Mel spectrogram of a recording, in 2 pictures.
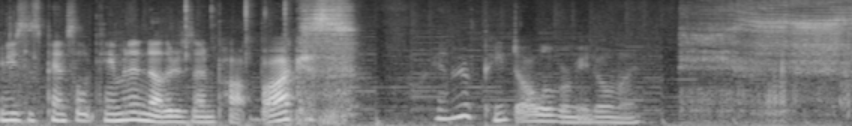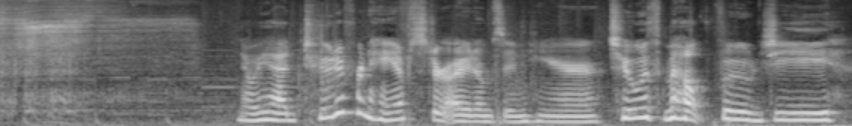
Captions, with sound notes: I can use this pencil that came in another Zen pop box I have paint all over me, don't I? [Frustrated inhale through teeth] Now we had two different hamster items in here. Two with Mount Fuji,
